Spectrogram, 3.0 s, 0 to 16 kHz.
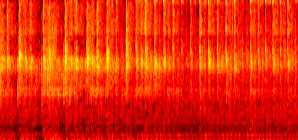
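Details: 1984 BMW R80RT airhead twin after cleaning rusty debris from leaking, flooding Bing carburetor float bowls: steady, even low thump at idle with no stumbles; sounds a lot better, normal idle.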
